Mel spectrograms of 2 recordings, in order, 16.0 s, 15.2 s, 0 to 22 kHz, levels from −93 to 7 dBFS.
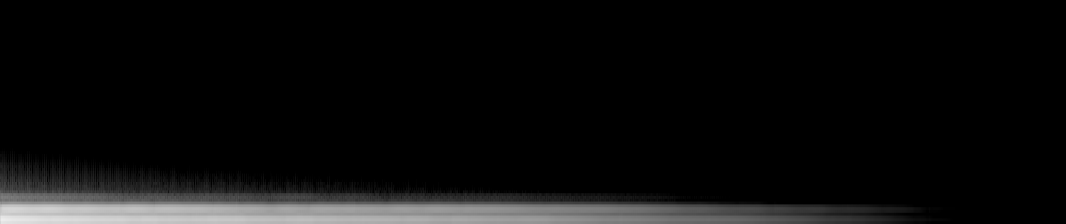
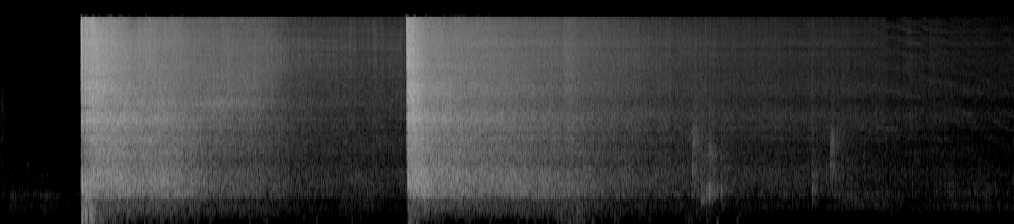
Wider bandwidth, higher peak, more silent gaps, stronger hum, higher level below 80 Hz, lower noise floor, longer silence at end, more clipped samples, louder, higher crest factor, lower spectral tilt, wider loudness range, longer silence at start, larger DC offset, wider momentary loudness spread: second, 0.4 kHz vs 16.5 kHz; about the same, -2 dBFS vs -2 dBFS; neither; neither; first, -20 dBFS vs -76 dBFS; first, under -90 dBFS vs -84 dBFS; first, 7.5 s vs 5.45 s; neither; first, -18 LUFS vs -22 LUFS; second, 18 dB vs 28 dB; first, -20 dB/octave vs 4 dB/octave; first, 24 LU vs 19 LU; second, 0 s vs 1.2 s; neither; second, 24 LU vs 27 LU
